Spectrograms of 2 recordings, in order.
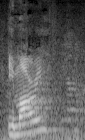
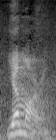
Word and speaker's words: Yamari: Imari? Yamari. I say it right? Yamari. Yes, ma'am.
